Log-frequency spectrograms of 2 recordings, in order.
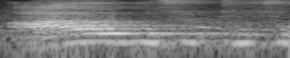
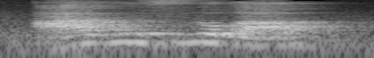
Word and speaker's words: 아우구스투스: 그래서 우리는 누가가 이 이야기를 소개하면서 저 멀리 로마의 권력의 정점에 있던 아우구스투스 황제를 언급한 점을 반드시 기억해야 돼요. 방금 누가복음 2장 1절 대충 읽었지? 아구스도라고 나와. 빨리 찾아봐요. 아구스도가 정확한 발음은 아우구스투스예요.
